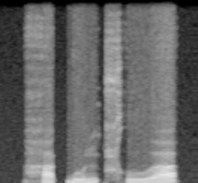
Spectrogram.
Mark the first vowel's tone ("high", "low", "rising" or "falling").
low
